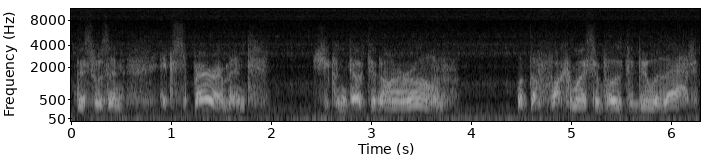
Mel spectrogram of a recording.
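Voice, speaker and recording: An actor playing a distressed maintenance director confessing into a game audio log, halting, stammering and bitter. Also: male voice, on the high side, breathy edge. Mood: bitter, alarmed. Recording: faintly noisy recorded audio log.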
